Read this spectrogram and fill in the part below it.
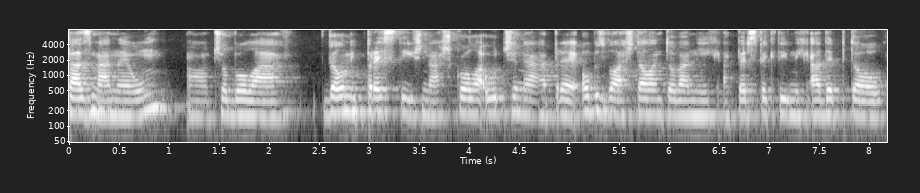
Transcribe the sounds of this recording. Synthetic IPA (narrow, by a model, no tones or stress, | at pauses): pazmanɛumt͡ʃɔbɔla | ʋɛlmipɾɛst̪iːʒnaːʃkɔlaʔuɾt͡ʃɛnaːpɾɛʔɔbzʋlaːʃct̪alɛnt̪ɔʋaniːɣapɛɾspɛkt̪iːʊniːɣad̪ɛpt̪ɔʊ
